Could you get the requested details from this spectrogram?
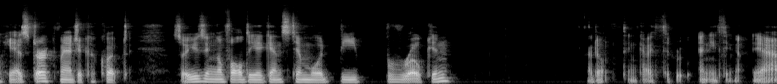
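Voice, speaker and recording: A man's voice: mid-range voice, vocal fry. A man giving casual gameplay commentary, thinking aloud as he sets up a team and correcting himself as he goes. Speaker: gaming video creator.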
